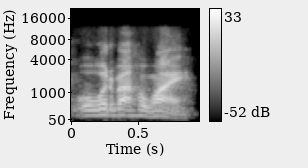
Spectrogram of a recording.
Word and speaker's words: Hawaii: like, well, what about Hawaii? I sometimes I don't want to give the energy to say like Hawaii, you got to pause.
